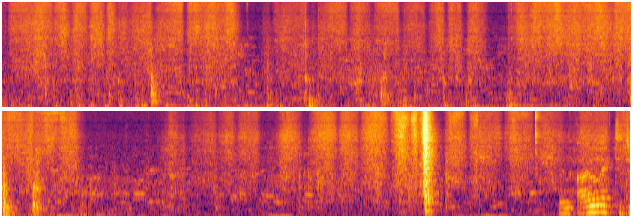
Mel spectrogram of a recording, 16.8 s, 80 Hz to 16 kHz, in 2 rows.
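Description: A cloth rubbing back and forth over the bare wooden inside of a drawer, working in paste wax, a continuous scrubbing. Light wooden knocks come now and then, and a sharp knock about 14 seconds in is the loudest sound.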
